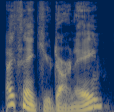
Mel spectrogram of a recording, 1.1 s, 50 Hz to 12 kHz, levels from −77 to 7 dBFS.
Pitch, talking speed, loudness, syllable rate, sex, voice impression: 115 Hz, 210 wpm, -18 LUFS, 5.6 syllables/s, male, very masculine, very adult-like, middle-aged, very thick, tensed, slightly powerful, bright, slightly hard, slightly muffled, fluent, slightly raspy, cool, very intellectual, sincere, very calm, very mature, slightly friendly, slightly reassuring, unique, wild, slightly sweet, slightly lively, kind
